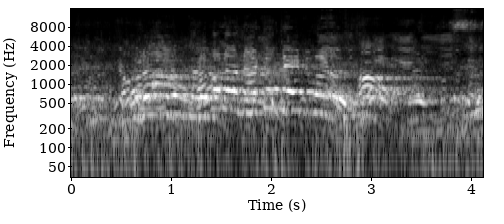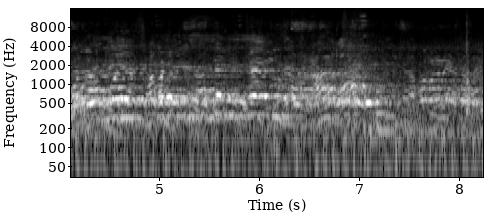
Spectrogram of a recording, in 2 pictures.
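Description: Speech: a raised voice delivering stage dialogue, with other voices chattering behind it.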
